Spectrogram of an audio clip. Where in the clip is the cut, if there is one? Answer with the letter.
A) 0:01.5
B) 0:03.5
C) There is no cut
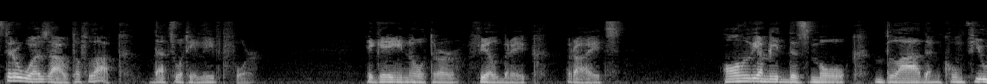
A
